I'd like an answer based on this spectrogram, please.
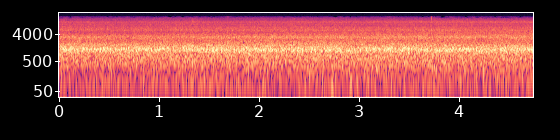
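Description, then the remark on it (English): A steady, loud roar of a river in full spate after recent heavy rain on an autumn day, broad, continuous and churning, with no pauses or voices. “As I look down to my right, the river is very much in full spate after some heavy rain recently, which is another reason why I think the Strid will be very impressive today, as the water channels through the narrowness of the rock”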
